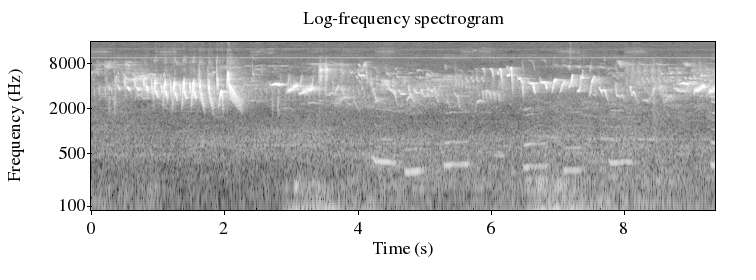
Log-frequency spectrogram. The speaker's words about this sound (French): Quelle belle journée! Je me promène dans un champ avec la belle mélodie des oiseaux.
